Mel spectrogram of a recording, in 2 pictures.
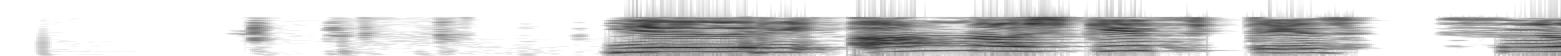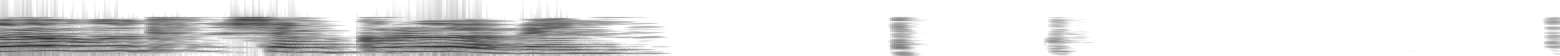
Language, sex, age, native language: Icelandic, male, 11, Icelandic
